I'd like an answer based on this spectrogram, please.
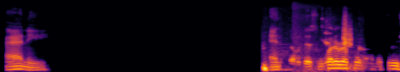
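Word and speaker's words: Ani: one it would be a nui anui but we pronounced him as annie and so this water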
